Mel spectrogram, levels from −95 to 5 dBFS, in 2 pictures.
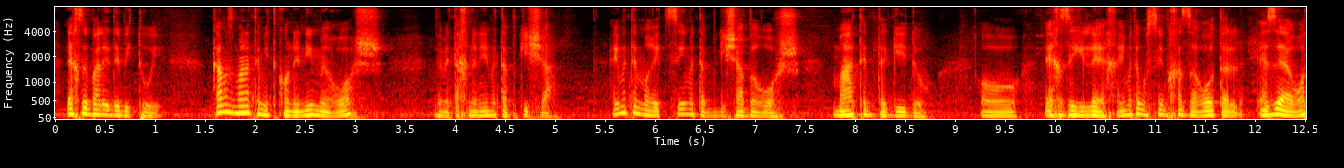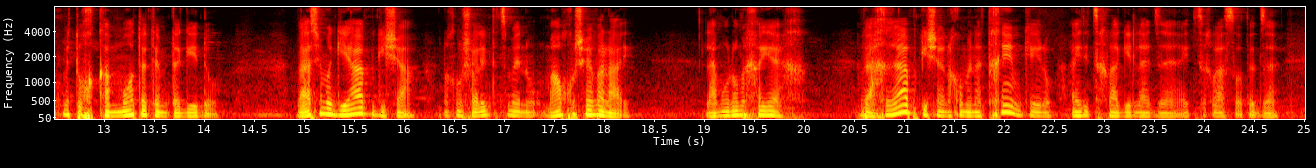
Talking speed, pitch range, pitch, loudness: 160 wpm, 95-125 Hz, 110 Hz, -27 LUFS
